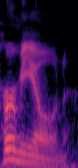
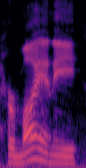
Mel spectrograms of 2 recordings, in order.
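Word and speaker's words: Hermione: sworn the lead female character her name was Heron and I just said Heron to my kids for years and when the movie came came out and they started pronouncing it hermion my kids were totally confused because I had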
